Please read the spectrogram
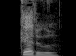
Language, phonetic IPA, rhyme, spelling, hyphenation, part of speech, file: Hungarian, [ˈkɛryl], -yl, kerül, ke‧rül, verb, Hu-kerül.ogg
- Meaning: 1. to get (to somewhere, to a location or into a situation, with lative suffixes) 2. to detour, to go on a byway (to go on a longer way than the shortest) 3. to avoid someone or something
